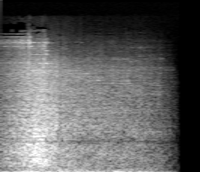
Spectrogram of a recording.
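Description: Whoosh sound effect over a low rumble for a spinning logo animation. It swells about half a second in, then fades and cuts off shortly before the end.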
